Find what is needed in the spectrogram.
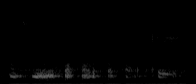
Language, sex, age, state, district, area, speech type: Hindi, female, 60+, Uttar Pradesh, Hardoi, rural, spontaneous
